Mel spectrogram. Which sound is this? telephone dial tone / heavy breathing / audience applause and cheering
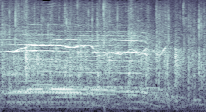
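audience applause and cheering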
